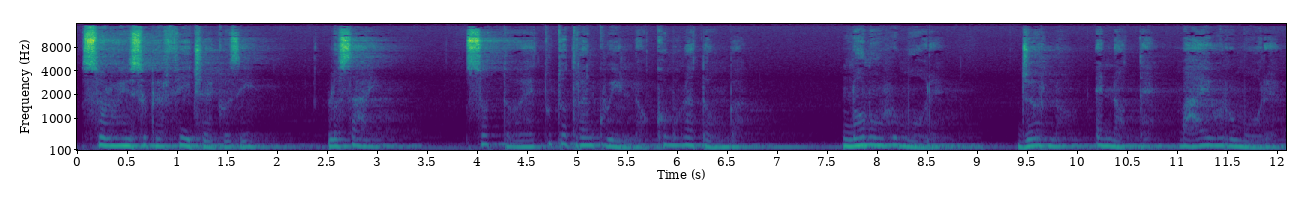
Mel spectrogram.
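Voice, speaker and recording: An actress as mellow, ghostly echoing woman. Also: mid-range voice, fairly even intonation, takes it slowly, lightly acted. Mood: hushed, eerie. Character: Ada, calm, detached, melancholy woman from the past. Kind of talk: theatrical radio drama acting. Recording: echoing, long reverb.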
